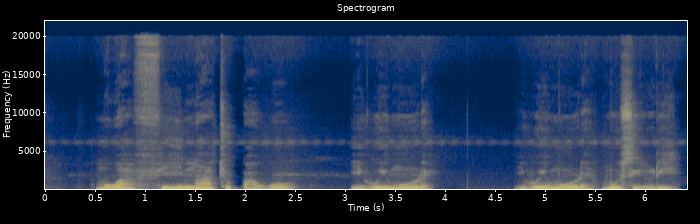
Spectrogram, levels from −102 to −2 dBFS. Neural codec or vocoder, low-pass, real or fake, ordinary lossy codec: vocoder, 48 kHz, 128 mel bands, Vocos; none; fake; none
